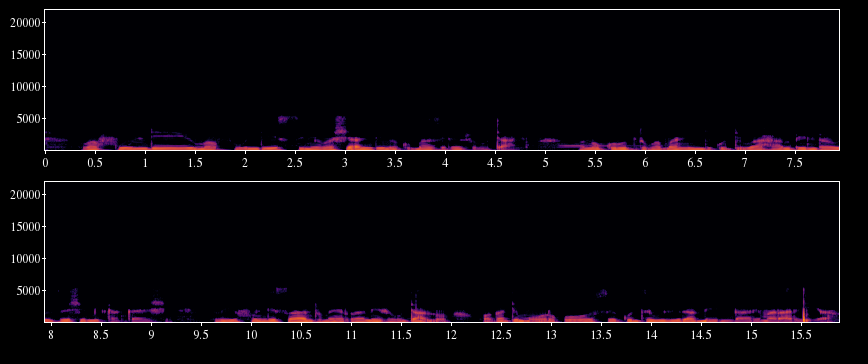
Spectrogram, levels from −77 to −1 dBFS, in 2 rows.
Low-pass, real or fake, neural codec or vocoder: 5.4 kHz; real; none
